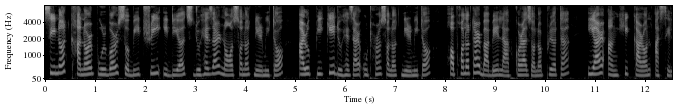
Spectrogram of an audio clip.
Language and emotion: Assamese, neutral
